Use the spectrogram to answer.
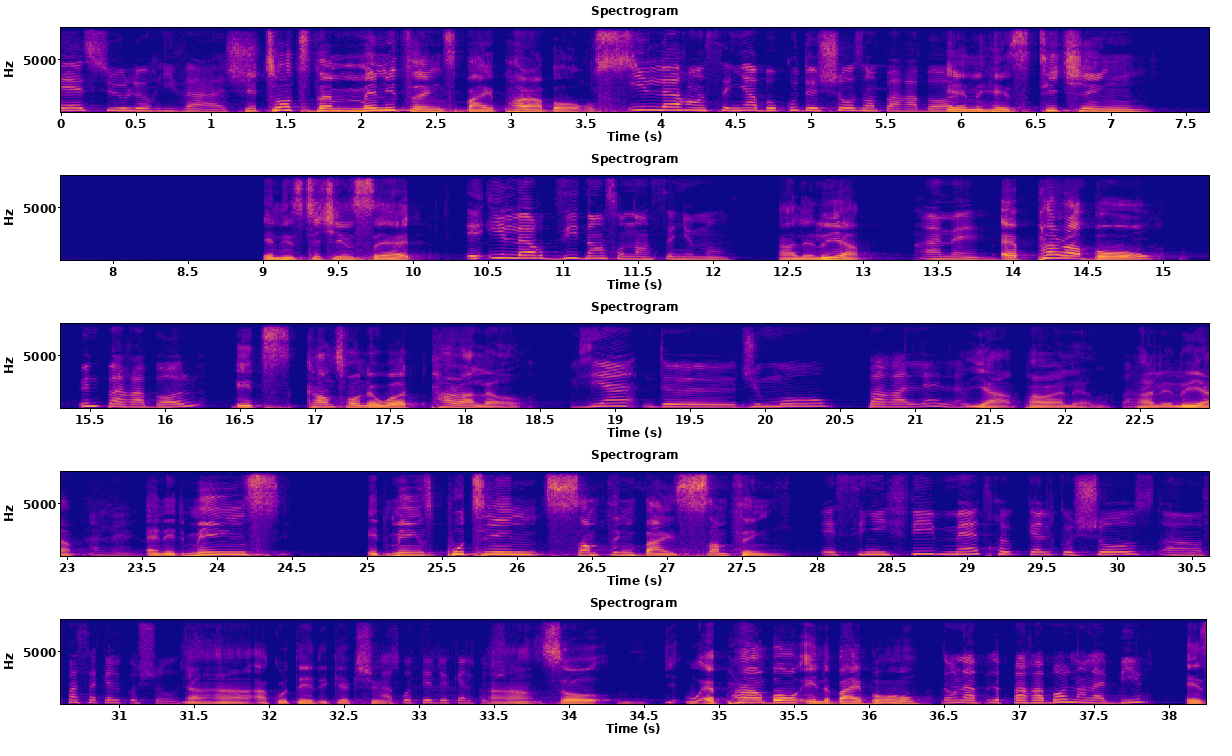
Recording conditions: large echoing room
